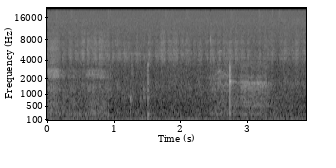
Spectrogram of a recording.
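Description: Colored pencil strokes scratch steadily across paper while coloring a lily flower, a soft continuous scratchy patter close by with no talking.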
